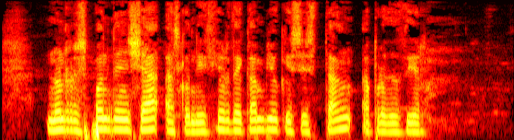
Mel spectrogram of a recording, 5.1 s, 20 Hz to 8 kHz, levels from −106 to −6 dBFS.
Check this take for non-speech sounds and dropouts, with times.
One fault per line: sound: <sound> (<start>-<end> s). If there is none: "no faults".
no faults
